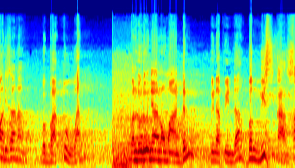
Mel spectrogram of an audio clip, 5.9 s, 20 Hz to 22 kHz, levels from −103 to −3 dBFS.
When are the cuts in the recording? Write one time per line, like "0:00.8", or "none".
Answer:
0:02.3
